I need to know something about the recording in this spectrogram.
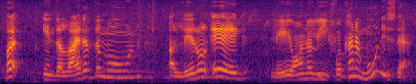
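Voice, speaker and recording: A woman's voice: medium pitch, very animated, normal speed. An older woman hosting children's storytime, reading aloud interactively, prompting with questions and counting out with emphasis. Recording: noisy action-camera sound.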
